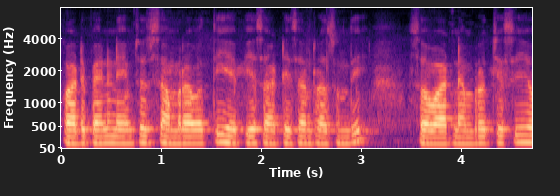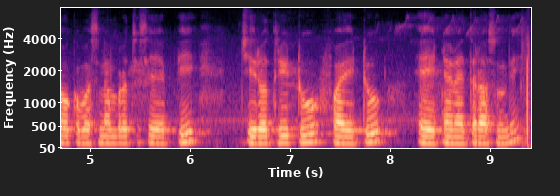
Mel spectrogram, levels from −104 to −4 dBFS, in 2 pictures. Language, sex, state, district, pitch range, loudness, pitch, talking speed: Telugu, male, Andhra Pradesh, Krishna, 140-155 Hz, -19 LUFS, 145 Hz, 185 wpm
